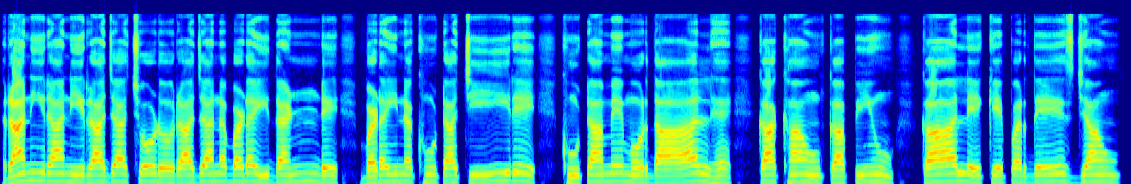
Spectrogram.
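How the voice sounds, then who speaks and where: A man voicing a tiny, plucky mother bird in a storybook folk tale, pleading in sing-song rhymes with drawn-out endings. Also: fairly high pitch, little pitch movement, darkish tone, smooth, no room sound, studio quality.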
